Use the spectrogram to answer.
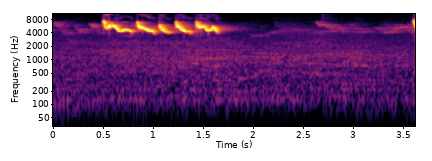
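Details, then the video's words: Caged white-eye under song training at the 2021 new year: five shrill descending whistles in a rapid burst, then faint thin notes and the start of another phrase. "Vành khuyên líu hay đón mừng năm mới 2021! Cùng kích bổi luyện khuyên nào!"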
